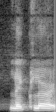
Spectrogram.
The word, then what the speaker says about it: Leclerc: to the clerk the sea in the clear is silent yeah leclerc yeah i know i know i was just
